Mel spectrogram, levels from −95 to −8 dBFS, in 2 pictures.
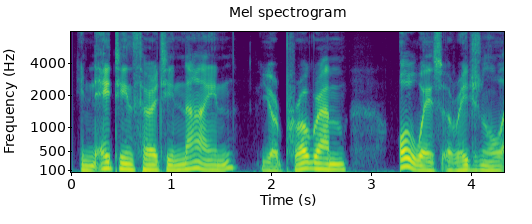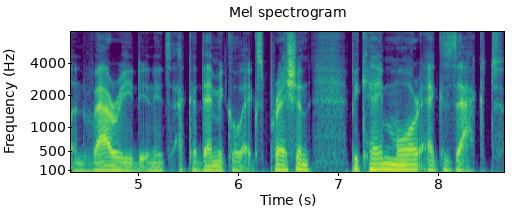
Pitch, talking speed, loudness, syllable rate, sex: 100 Hz, 120 wpm, -20 LUFS, 4.7 syllables/s, male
